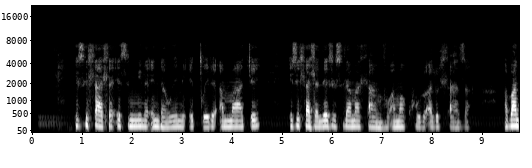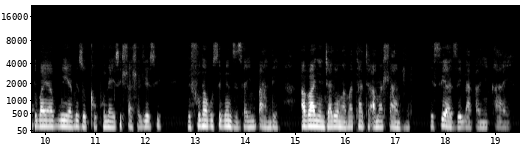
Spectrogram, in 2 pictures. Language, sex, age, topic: North Ndebele, female, 25-35, health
